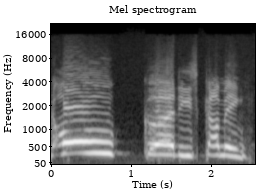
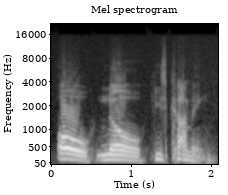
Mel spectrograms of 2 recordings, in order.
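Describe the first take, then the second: First: It sounds glad and celebratory. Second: It sounds dismayed and alarmed.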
